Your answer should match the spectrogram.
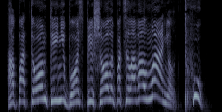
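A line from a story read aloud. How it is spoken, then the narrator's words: Shouting. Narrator (Russian): кричала она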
